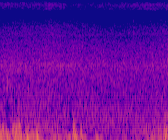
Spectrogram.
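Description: Wind buffeting the microphone in uneven low gusts that ease off after about a second.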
